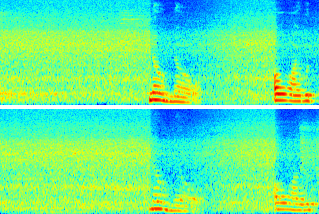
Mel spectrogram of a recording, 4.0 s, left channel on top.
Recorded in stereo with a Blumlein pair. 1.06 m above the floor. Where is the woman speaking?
30° left, 1.7 m.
